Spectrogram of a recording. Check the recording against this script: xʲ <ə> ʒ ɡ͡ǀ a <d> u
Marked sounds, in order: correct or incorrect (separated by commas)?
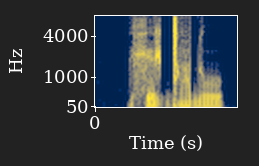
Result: correct, correct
